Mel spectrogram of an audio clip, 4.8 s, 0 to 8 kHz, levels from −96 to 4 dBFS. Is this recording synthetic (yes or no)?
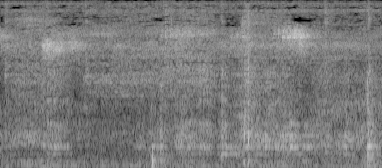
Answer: no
